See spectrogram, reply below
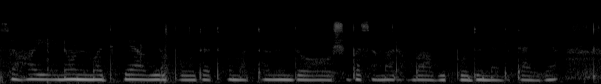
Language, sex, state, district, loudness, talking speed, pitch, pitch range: Kannada, male, Karnataka, Mysore, -44 LUFS, 100 wpm, 210 Hz, 205-225 Hz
